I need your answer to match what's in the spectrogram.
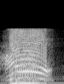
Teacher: صوت الحرف اصبح مختلط بالياء صوت الحرف بقى نازل فك السفلي بوضوح جدا عا كأنك بتقرأي كأن الصوت بيميل عند الايه. · Term: امالة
